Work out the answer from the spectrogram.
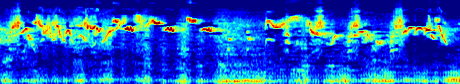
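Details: Caged competition Oriental magpie-robin from Cianjur, praised for fast, stylish singing. It pours out an intense, rapid stream of high whistled notes and sliding trills over a steady low background hum.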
